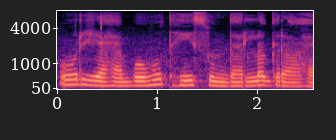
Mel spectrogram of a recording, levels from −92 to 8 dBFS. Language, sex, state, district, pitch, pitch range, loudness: Hindi, female, Punjab, Fazilka, 160 Hz, 150-170 Hz, -15 LUFS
